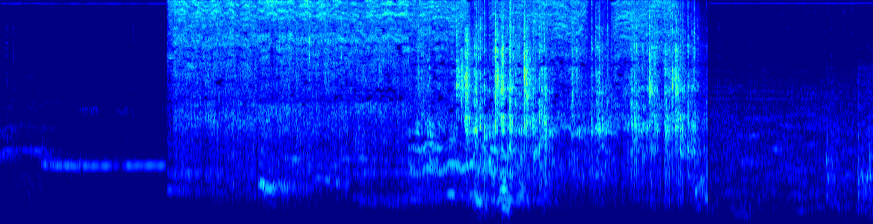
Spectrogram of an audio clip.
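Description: Aerosol spray-paint can hissing in a long spray onto metal scooter fork tubes, starting about two seconds in and cutting off suddenly about five seconds later, sputtering unevenly in its second half.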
